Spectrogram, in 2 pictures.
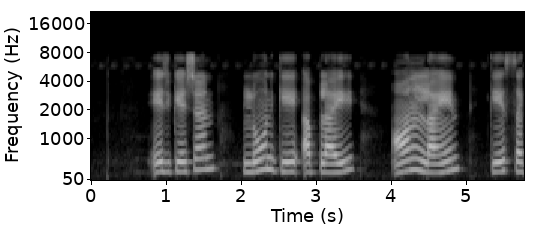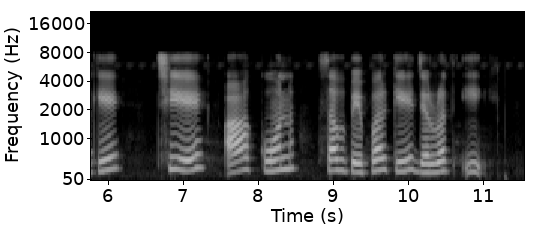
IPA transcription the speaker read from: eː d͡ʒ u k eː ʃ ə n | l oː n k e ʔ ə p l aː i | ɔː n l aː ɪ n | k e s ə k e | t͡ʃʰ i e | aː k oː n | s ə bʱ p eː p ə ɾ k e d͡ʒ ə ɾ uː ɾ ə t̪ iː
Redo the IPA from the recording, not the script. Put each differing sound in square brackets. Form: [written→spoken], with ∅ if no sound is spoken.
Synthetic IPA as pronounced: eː d͡ʒ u k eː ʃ ə n | l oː n k e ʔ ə p l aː i | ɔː n l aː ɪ n | k e s ə k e | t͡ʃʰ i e | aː k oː n | s ə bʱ p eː p ə ɾ k e d͡ʒ ə ɾ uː ɾ ə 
